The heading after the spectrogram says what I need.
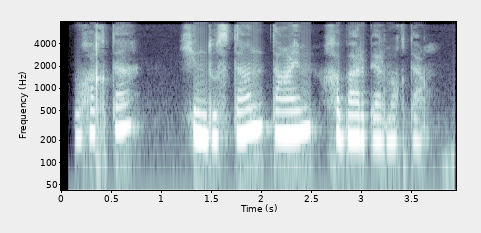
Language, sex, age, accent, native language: Uzbek, female, 19-29, Toshkent viloyati, Uzbek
